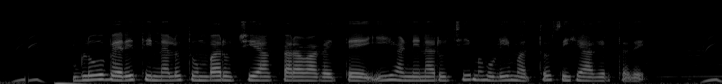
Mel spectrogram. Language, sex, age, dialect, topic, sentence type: Kannada, female, 18-24, Mysore Kannada, agriculture, statement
